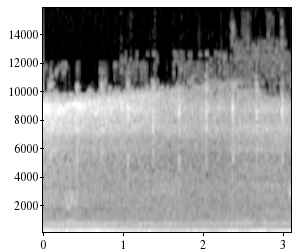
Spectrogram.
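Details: Toyota Kijang 5K petrol engine after replacing the distributor (delco) centrifugal governor spring, revved: deep, even note with no stumble, popping or misfire; pulls cleanly and sounds healthy, previous weak and powerless running resolved.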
